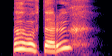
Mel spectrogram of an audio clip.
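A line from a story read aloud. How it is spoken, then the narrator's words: Sighing question. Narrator (Russian): спросила, в очередной раз вздохнув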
